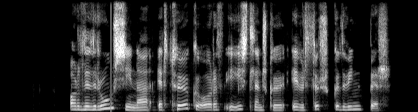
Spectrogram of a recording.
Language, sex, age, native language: Icelandic, female, 20-29, Icelandic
